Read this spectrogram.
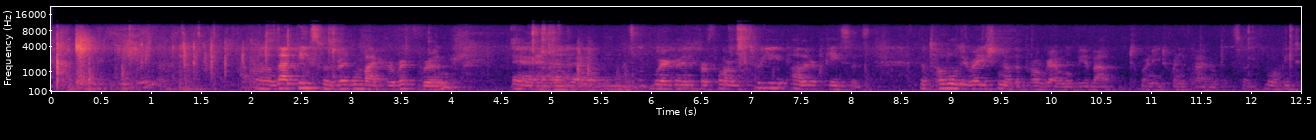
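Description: A man speaks calmly nearby in a room.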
